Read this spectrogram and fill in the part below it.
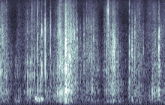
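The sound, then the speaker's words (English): A hand slaps against paper several times in an irregular rhythm, imitating balls hitting paper, each hit giving a crisp, crinkly rustle; quiet, with no talking. “No, I did my hand, but I was trying to make a ball noise. What do balls sound like when they hit paper?”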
